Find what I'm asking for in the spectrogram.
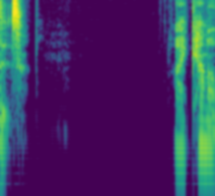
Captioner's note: speaking French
